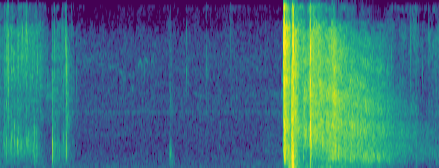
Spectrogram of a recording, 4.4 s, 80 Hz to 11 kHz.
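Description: A single .45 Colt revolver shot fired during a powder test, a sharp loud crack with a short decaying echo after a few seconds of near silence.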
